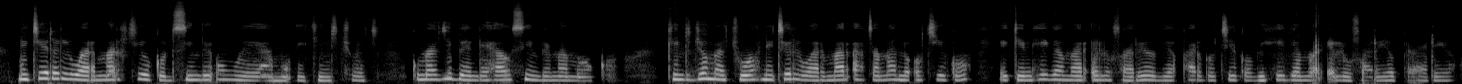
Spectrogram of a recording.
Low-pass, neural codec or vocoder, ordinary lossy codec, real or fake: none; codec, 44.1 kHz, 2.6 kbps, DAC; none; fake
